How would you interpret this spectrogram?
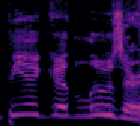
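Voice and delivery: high-pitched imitated student; coaxing kid. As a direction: gently urge the teacher, re-enacting it. Nice kid pleading with teacher.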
